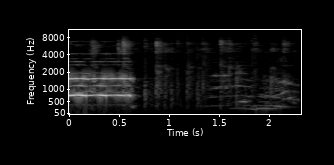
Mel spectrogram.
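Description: A singer's long held final note, ending abruptly under a second in, followed by light applause from a small group and voices.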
